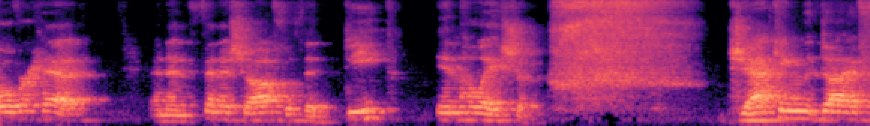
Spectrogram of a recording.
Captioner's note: inhaling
